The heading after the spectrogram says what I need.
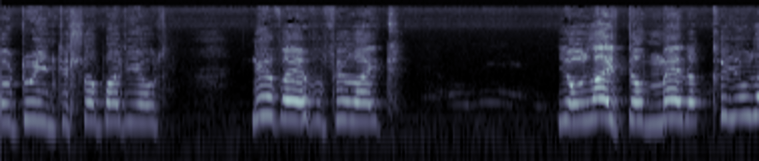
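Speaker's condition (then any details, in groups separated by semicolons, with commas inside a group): Cerebral palsy; present from birth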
